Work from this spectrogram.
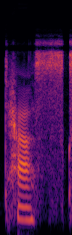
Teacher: while I'm making my S, my tongue goes up for my K. Tasks, and just quickly makes a k. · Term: SKS combination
